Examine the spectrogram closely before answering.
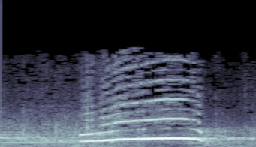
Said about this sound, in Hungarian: Tapsoljunk bátran neki!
